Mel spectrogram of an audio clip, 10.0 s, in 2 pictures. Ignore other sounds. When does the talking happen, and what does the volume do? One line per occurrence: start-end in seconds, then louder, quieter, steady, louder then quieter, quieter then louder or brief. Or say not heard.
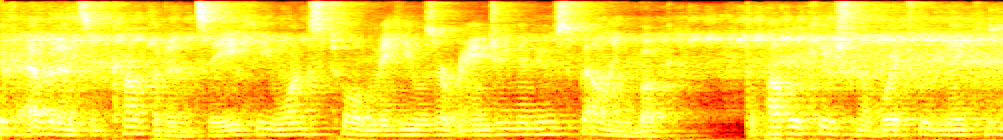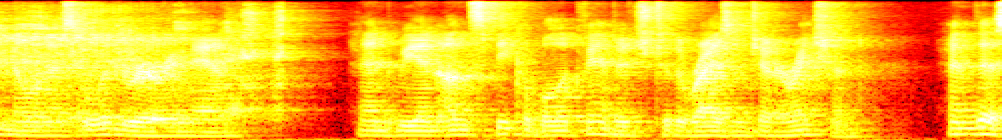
0.0-9.9 steady.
